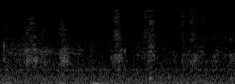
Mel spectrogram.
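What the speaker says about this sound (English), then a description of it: "I'm gonna write the date on here." Pen writing a date on paper while pressing garden flowers, a soft scratchy scribbling of short strokes repeating steadily, close and quiet with no voices.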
